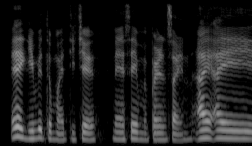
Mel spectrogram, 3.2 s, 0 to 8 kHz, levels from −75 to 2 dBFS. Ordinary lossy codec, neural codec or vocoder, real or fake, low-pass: none; none; real; 7.2 kHz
